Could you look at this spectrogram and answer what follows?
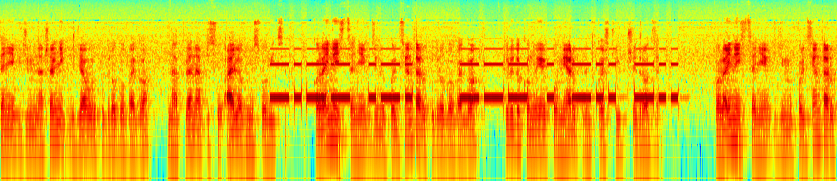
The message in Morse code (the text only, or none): YR OEDD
